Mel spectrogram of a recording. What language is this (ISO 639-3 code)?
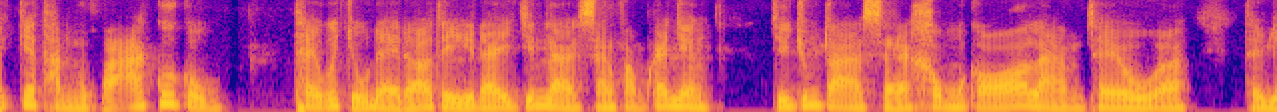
vie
